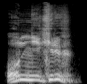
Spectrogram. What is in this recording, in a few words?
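Speech Quick Commands Thank You, Japanese; World Of Warships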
